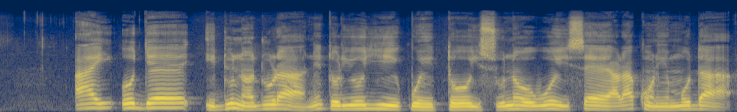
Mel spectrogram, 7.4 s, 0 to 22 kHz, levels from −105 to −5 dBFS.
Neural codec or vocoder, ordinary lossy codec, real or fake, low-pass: none; none; real; 14.4 kHz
